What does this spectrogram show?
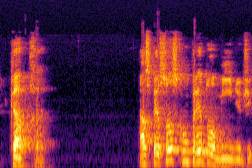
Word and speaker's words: Kapha: E Kapha, atenção, Kapha não é pronunciado Kapha, como se pronuncia em geral no Brasil, está errado falar Kapha, né? É Kapha, né?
